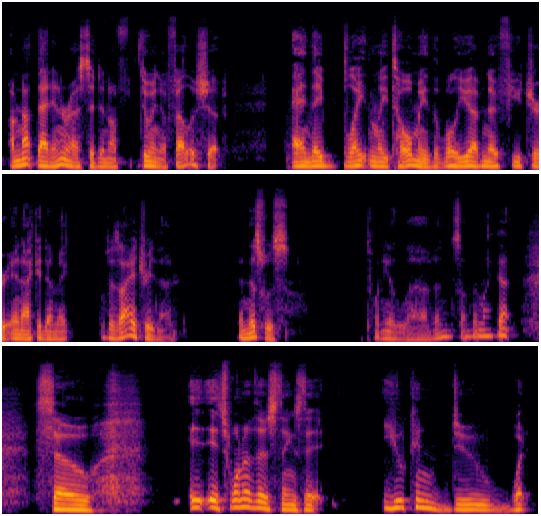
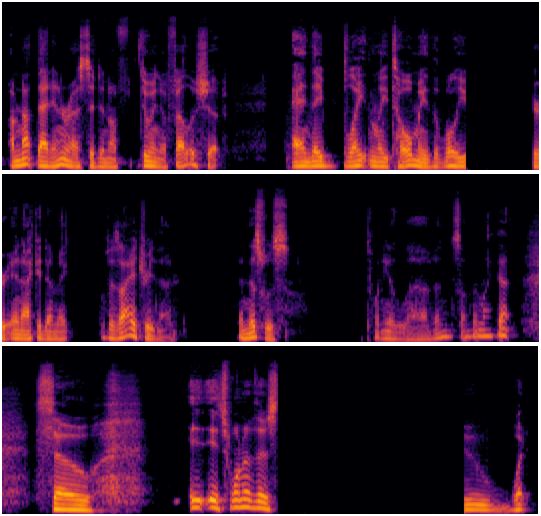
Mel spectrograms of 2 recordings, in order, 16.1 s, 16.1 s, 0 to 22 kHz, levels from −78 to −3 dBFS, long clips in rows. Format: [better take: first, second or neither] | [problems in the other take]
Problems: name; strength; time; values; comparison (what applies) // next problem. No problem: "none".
first | audio cutting out; at 4.5 s for 0.5 s and at 14 s for 2 s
